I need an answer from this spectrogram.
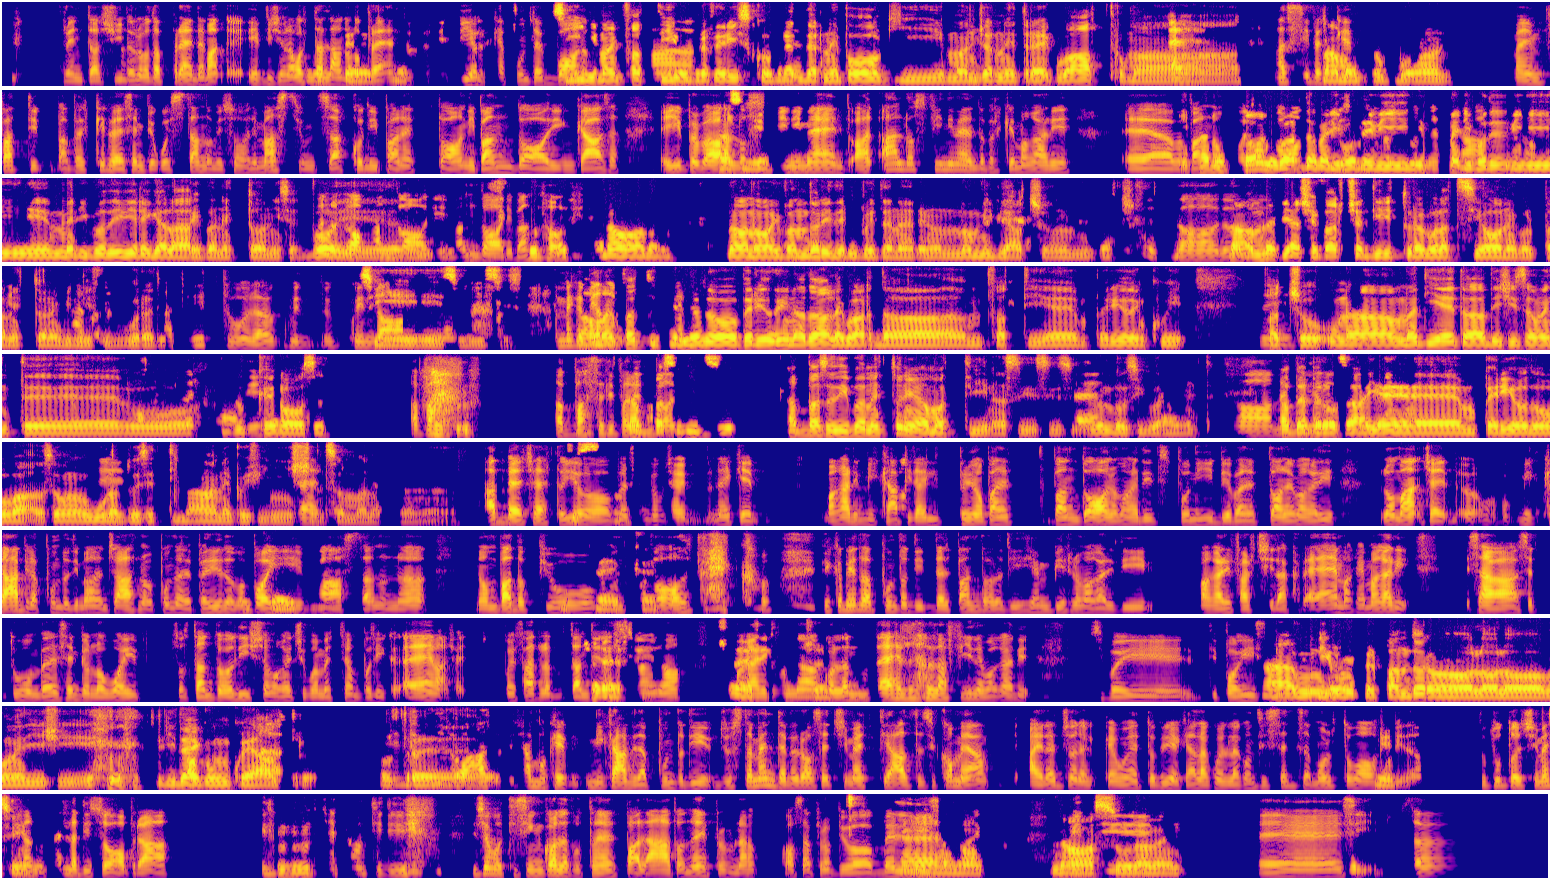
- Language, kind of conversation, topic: Italian, unstructured, Tra panettone e pandoro, quale dolce natalizio ami di più e perché?
- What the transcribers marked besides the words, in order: other background noise; tapping; distorted speech; drawn out: "ma"; static; "proprio" said as "propio"; unintelligible speech; chuckle; laughing while speaking: "pandori"; chuckle; unintelligible speech; chuckle; unintelligible speech; drawn out: "decisamente"; laughing while speaking: "A ba A base di panetto"; chuckle; drawn out: "è"; "cioè" said as "ceh"; "cioè" said as "ceh"; "appunto" said as "appundo"; laughing while speaking: "a volte ecco"; "cioè" said as "ceh"; laughing while speaking: "nutella"; unintelligible speech; chuckle; unintelligible speech; drawn out: "oltre"; unintelligible speech; chuckle; "proprio" said as "propio"; "proprio" said as "propio"; unintelligible speech; unintelligible speech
